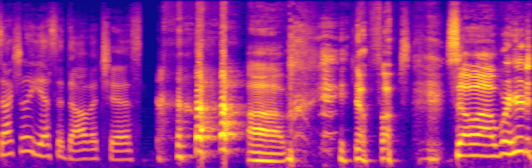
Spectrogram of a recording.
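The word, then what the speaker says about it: Jasudavicius: It's actually Yesadava Chess.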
